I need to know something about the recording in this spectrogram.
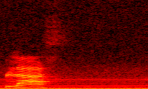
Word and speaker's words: plus: pacman es el sujeto plas es el signo más en inglés se escribe plus plus pero se pronuncia plas entonces first de software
